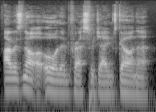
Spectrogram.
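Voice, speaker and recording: A man co-hosting a podcast who chats casually about football in an animated way, with chuckles and quick asides. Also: low voice. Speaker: podcast co-host.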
